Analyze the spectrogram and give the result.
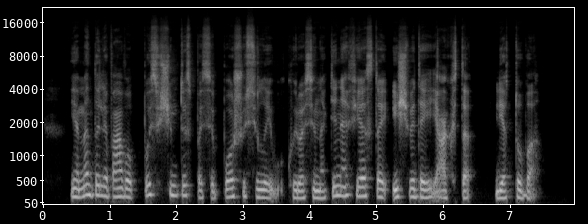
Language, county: Lithuanian, Kaunas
